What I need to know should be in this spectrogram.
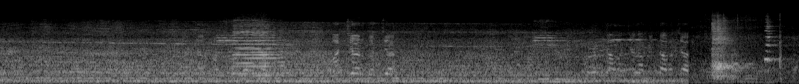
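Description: A car engine idles close by with a low rumble.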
